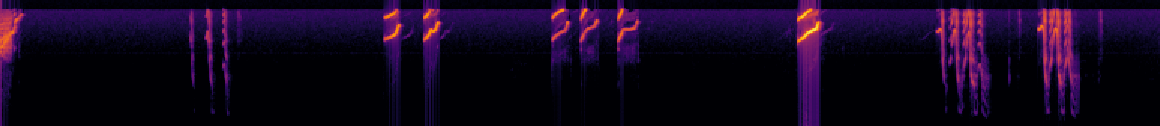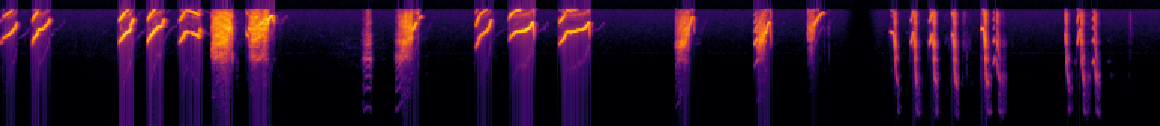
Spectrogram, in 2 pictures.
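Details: Squirrel monkey giving short, very high-pitched chirps and peeps in scattered bursts, often doubled or in quick runs of three to five, with brief dry clicking sounds between them and silent gaps of a second or two.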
